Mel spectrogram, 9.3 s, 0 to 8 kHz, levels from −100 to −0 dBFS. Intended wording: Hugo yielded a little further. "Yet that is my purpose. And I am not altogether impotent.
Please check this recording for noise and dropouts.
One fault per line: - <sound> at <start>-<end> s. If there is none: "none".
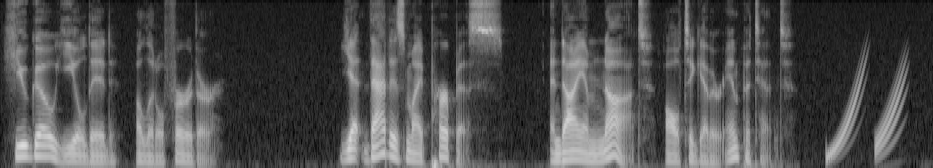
- chirp at 8.3-9.1 s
